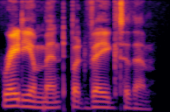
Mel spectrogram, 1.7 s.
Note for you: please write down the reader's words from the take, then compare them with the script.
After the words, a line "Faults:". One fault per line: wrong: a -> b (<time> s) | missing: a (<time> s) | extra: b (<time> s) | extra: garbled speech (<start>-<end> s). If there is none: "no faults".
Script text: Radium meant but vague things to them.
Radium meant but vague to them.
Faults:
missing: things (1.2 s)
